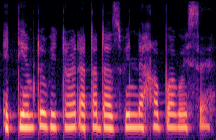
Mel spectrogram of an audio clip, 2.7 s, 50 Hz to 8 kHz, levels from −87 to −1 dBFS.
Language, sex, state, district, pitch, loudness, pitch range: Assamese, female, Assam, Kamrup Metropolitan, 240 Hz, -17 LUFS, 235-245 Hz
